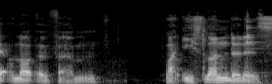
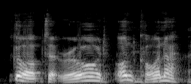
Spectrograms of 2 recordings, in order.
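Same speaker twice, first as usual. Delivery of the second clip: loud, higher-pitched mock Barnsley accent; thick Yorkshire accent; 6 semitones higher, 6 dB louder than usual. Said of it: "that was a thick accent there".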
